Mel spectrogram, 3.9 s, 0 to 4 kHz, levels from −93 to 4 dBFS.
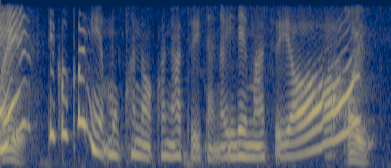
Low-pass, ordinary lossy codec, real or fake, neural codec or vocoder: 3.6 kHz; none; real; none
